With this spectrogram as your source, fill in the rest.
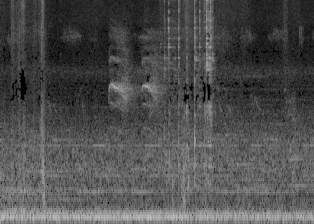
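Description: Metal parts of a tripod click and knock as a man handles it.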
